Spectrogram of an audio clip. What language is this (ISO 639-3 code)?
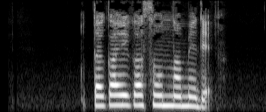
jpn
